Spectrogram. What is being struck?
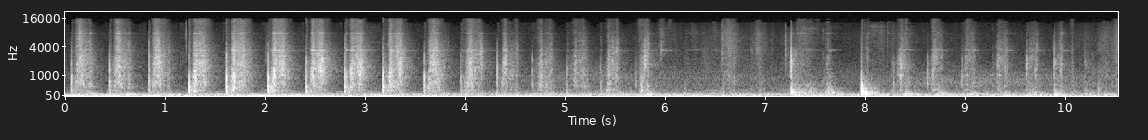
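Leather cowboy boot.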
